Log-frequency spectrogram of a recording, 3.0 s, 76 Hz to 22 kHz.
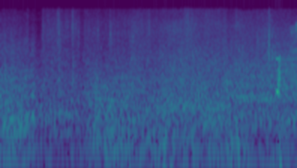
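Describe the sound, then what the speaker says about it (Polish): Jet ski skimming across open water in Battlefield 4 on the Hainan Resort map, a steady close engine drone blended with splashing water and wind rush, continuous with no talk. "Dobra, to ja biorę motorówkę i płynę."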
